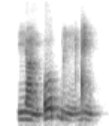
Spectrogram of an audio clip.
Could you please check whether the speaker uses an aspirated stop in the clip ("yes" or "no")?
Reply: no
